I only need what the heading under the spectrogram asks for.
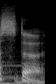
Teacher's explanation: locals who were too busy to pronounce all the syllables in Cester reduced it to stir to save time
